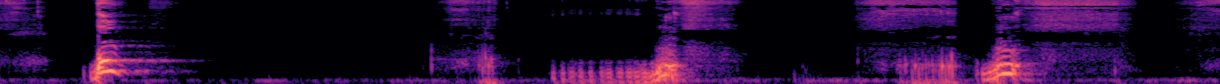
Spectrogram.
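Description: Blue French bulldog barking for attention: a sharp bark about half a second in, the loudest, then two longer barks that build up before peaking, about three and five seconds in.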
